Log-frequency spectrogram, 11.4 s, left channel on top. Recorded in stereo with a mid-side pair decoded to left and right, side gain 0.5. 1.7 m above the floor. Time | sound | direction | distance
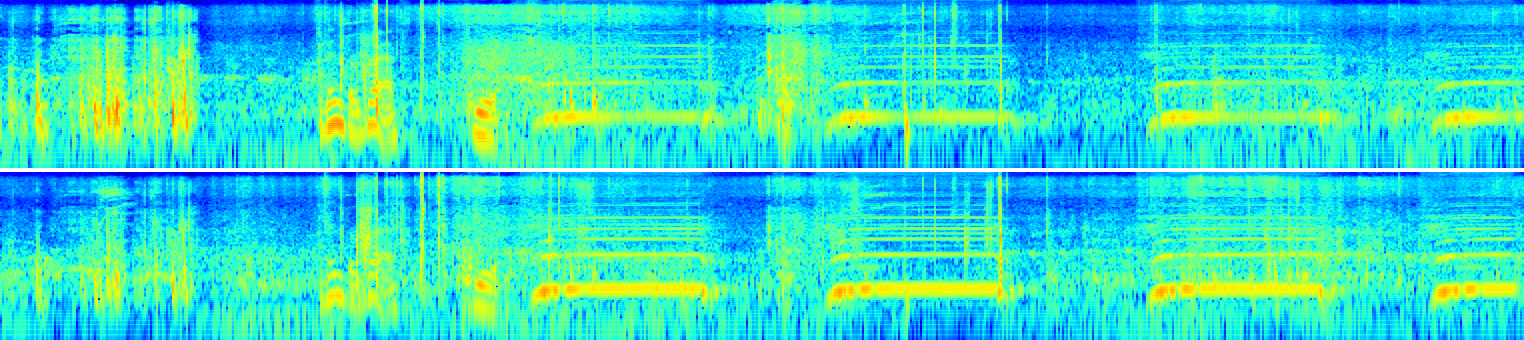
2.4 | a man speaking | 35° left | 1.0 m
3.9 | a phone buzzing | 35° right | 6 m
